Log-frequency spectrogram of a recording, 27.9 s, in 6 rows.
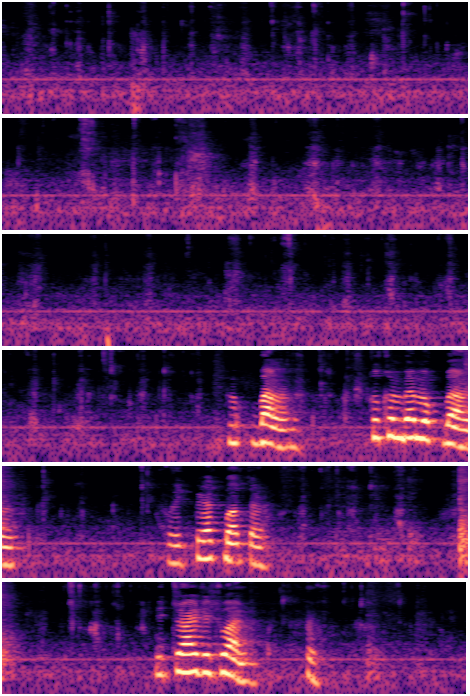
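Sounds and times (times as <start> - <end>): chewing crunchy cucumber: 0.0 - 18.0, 18.6 - 20.4, 21.3 - 27.9
steady low hum: 0.0 - 27.9.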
